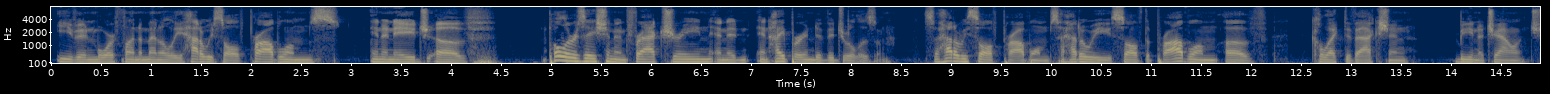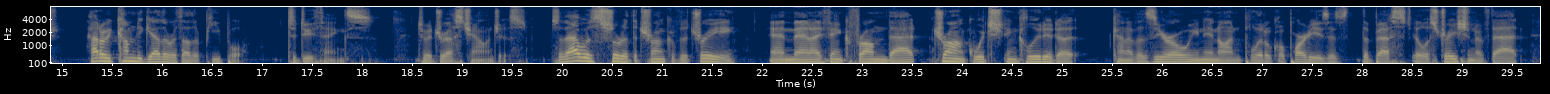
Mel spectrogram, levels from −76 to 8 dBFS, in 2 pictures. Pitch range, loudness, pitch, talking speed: 110-135 Hz, -22 LUFS, 120 Hz, 170 wpm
